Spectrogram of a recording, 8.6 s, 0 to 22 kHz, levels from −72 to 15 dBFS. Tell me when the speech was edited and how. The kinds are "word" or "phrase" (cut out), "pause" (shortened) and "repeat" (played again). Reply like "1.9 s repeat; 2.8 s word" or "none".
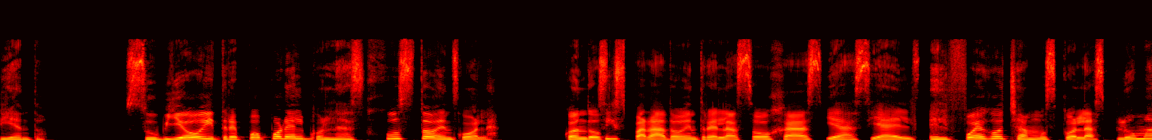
2.3 s word; 2.7 s word; 3.4 s word; 4.5 s word; 6.2 s word; 6.8 s word

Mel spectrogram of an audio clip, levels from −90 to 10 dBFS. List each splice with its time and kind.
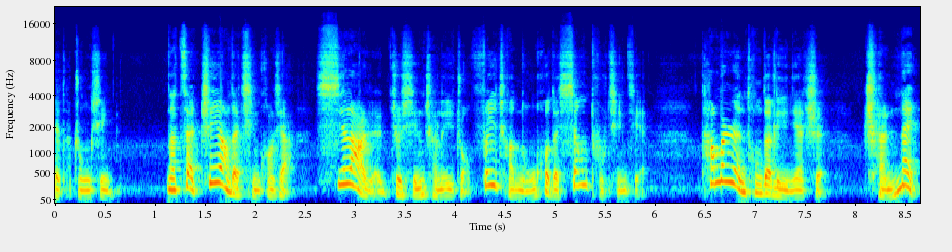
none

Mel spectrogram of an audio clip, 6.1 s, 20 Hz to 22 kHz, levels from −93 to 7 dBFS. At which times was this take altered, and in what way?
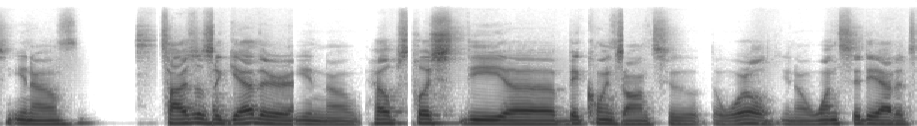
1.0 s word; 1.4 s word; 2.0 s word; 2.4 s word; 2.7 s word; 4.2 s word

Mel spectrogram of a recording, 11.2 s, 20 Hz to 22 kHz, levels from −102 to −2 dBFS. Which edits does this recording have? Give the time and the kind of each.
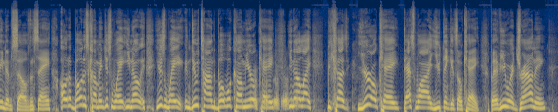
none

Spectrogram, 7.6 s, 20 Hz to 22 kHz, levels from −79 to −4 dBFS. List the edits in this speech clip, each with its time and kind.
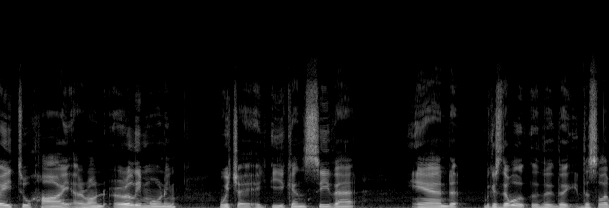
none

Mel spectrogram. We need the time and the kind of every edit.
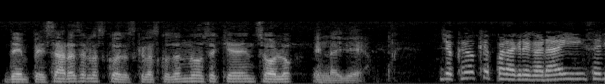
none

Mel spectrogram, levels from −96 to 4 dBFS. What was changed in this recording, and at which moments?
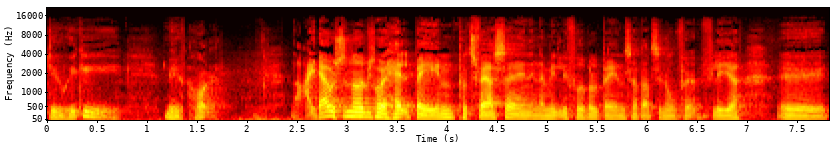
1.4 s word; 2.7 s word; 3.3 s word; 4.9 s word; 6.0 s word

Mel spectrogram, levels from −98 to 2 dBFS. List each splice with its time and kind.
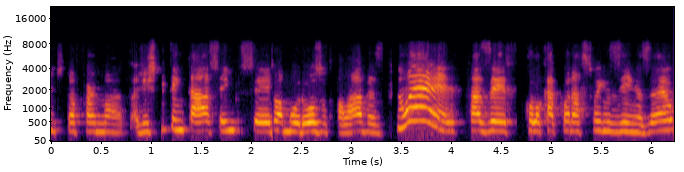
1.1 s word; 2.2 s word; 2.8 s word; 3.4 s pause; 4.7 s pause

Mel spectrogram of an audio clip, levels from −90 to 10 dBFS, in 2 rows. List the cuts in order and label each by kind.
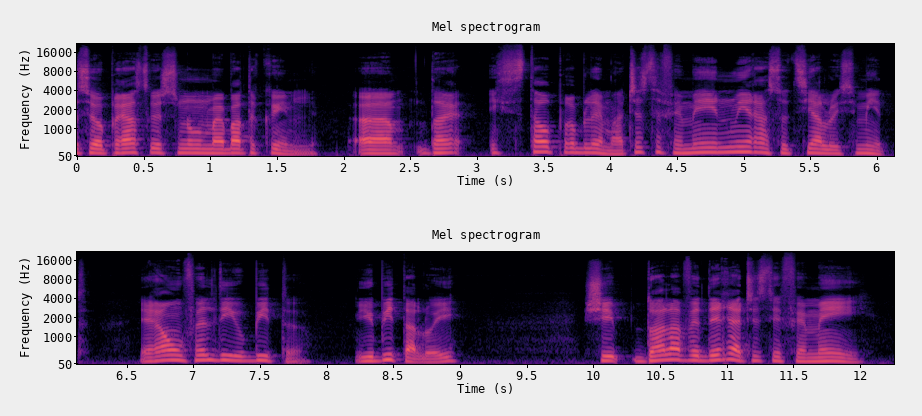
none

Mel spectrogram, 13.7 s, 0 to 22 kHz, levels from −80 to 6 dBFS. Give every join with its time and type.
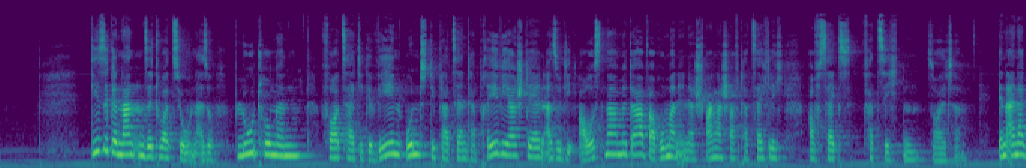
none

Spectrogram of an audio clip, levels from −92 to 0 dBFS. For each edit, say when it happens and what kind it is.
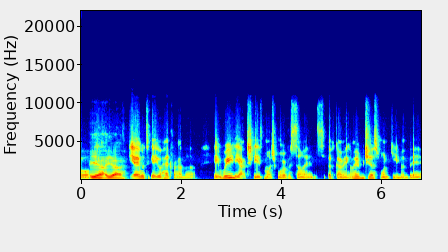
none

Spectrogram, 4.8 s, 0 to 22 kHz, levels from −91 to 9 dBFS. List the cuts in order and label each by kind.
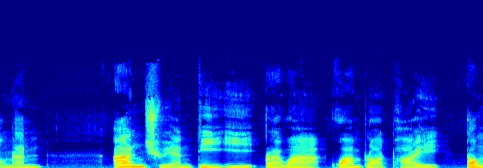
2.6 s pause; 3.3 s pause

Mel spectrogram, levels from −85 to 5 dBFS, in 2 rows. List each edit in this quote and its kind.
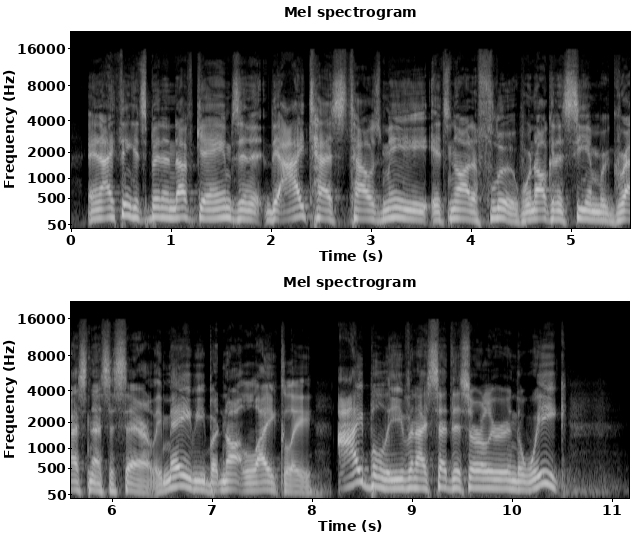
8.2 s pause

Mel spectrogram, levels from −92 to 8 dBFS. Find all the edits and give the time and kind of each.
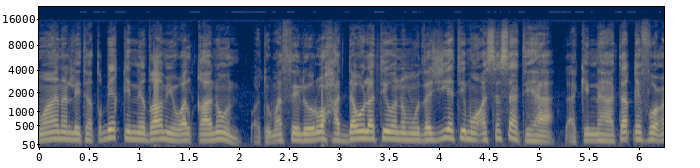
2.1 s pause; 5.2 s pause

